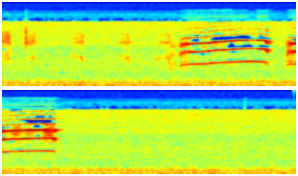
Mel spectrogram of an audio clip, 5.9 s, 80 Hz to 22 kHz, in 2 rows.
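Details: Peregrine falcons at a nest on San Jose City Hall, May 7, 2024, during feeding of four chicks aged six and seven days: two drawn-out, harmonic wailing calls, the first about a second long, the second shorter, over a steady low hum.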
